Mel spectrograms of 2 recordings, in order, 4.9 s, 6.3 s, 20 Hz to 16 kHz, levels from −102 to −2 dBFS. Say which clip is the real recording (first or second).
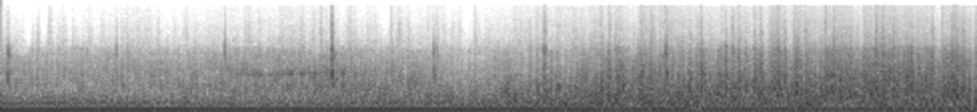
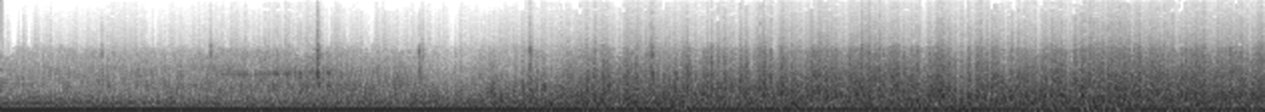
second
